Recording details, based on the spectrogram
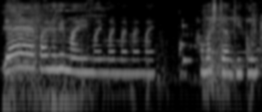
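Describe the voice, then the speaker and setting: A woman's voice: high-pitched, steady tone, normal speed, heavy background noise. A woman with a Malaysian accent giving casual commentary on a game livestream. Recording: game music behind voice. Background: game music and dialogue.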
